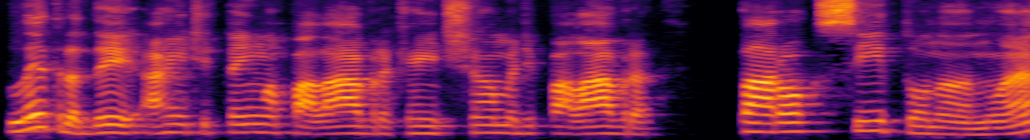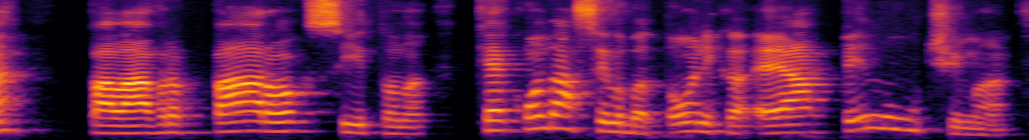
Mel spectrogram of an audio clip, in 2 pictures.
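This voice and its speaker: A man's voice: fairly high pitch, moderate pace, fairly bright tone. A man teaching an online exam-prep grammar lesson, quizzing the viewers and drilling rules with repetition and a rhyme.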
